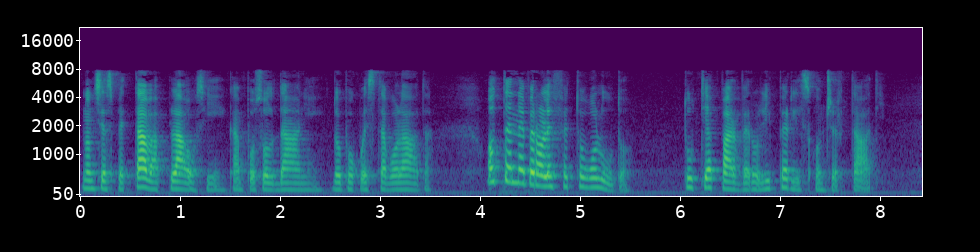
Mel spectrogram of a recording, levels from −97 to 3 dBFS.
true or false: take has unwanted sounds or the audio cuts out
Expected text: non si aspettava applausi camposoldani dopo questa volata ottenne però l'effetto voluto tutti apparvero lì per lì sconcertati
false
